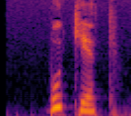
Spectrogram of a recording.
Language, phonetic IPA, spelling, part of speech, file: Russian, [bʊˈkʲet], букет, noun, Ru-букет.ogg
- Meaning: 1. bouquet, bunch of flowers, posy 2. bouquet, aroma 3. bunch, slew, range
